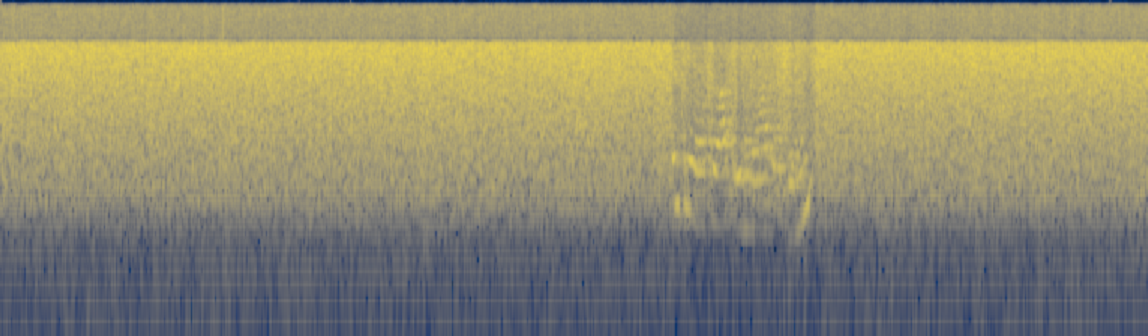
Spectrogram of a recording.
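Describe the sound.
Steady, narrow-band amateur radio static hisses throughout, with a brief burst of garbled, distorted voice breaking through near the middle before the hiss carries on alone. The radio contact is made from Antarctica.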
